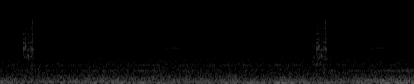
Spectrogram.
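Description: Two short, sharp clicks about three seconds apart, over a faint low outdoor rumble.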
